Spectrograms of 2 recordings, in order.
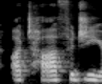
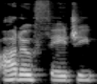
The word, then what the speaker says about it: autophagy: a really crucial process called autophagy or autophagy both pronunciations are right that just means um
